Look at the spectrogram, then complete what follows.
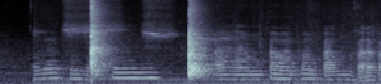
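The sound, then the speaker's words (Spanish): Two loud, sharp hand claps land about a second apart as audio sync marks, each a crisp smack with a brief ring-out, while a man keeps talking in a sustained, drawn-out voice around them. “Listo, ya hay marcas de sonido.”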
